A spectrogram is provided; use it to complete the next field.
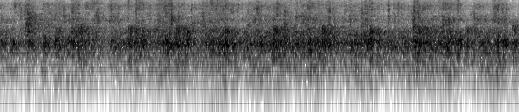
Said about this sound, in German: Erstmal müssen wir herausfinden, wie klingt das, wenn alle klatschen? Sie müssen jetzt erstmal alle einmal ganz laut klatschen.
